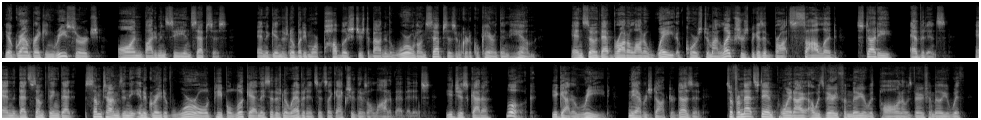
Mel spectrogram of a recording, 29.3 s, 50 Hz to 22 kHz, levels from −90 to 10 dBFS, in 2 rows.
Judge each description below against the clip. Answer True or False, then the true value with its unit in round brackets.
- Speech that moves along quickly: True (210 wpm)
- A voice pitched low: True (120 Hz)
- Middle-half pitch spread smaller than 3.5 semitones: False (4.3 semitones)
